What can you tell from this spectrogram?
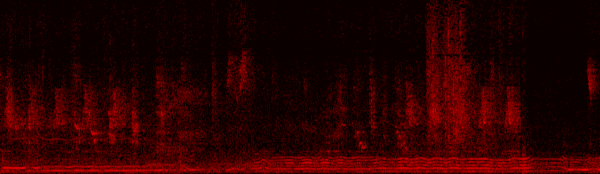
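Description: Faint buzzing of a flying insect, its hum held for seconds at a time and changing pitch as it moves, with scattered faint bird chirps.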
